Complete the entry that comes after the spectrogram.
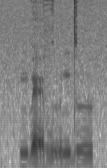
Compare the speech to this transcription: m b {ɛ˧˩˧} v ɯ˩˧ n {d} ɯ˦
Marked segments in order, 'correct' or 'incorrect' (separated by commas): correct, correct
